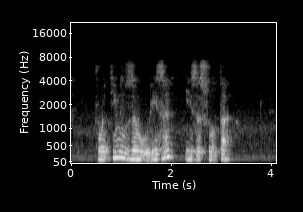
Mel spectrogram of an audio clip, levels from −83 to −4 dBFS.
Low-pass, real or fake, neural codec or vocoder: 7.2 kHz; fake; codec, 16 kHz, 16 kbps, FunCodec, trained on LibriTTS, 50 frames a second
